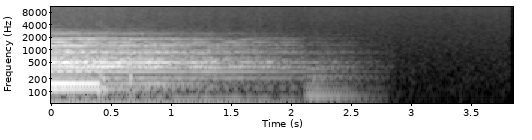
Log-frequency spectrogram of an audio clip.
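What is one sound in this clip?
Music with a held chord fades away to silence.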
